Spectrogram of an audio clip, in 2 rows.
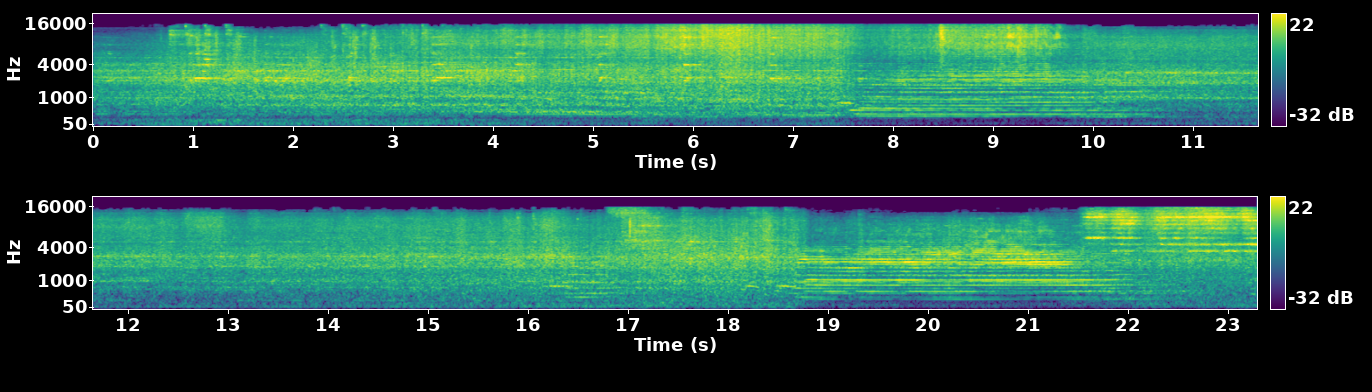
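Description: Diesel freight train passing close by: EMD SD70 and GE ES44AC locomotives running past, then autorack cars rolling and clattering over the rails. A locomotive air horn sounds a long blast about eight seconds in, a short one near sixteen seconds and another long blast near the end.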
